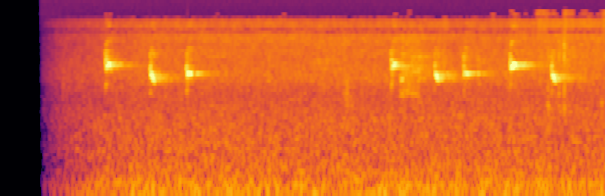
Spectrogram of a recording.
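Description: A songbird calling in short, sharp notes that each slide down in pitch: three notes about a second in, then five more from about four seconds in. Wind rumbles on the microphone underneath.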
